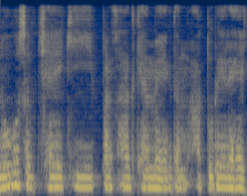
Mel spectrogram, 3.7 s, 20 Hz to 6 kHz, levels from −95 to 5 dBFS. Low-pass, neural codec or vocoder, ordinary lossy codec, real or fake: 5.4 kHz; vocoder, 24 kHz, 100 mel bands, Vocos; none; fake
